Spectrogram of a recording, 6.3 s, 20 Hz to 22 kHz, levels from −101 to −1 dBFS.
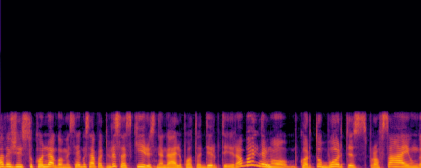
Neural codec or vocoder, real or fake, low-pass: codec, 16 kHz, 4 kbps, FunCodec, trained on LibriTTS, 50 frames a second; fake; 7.2 kHz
